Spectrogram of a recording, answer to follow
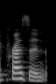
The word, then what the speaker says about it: present: friends gave me a present on my birthday what's the difference between the nouns and the verbs we stress the first syllable and the nouns and the second syllable in the verbs let's look at and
